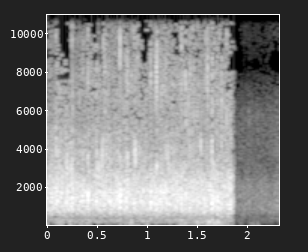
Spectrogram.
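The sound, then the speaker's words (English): An audience claps to welcome a speaker. The clapping is dense and steady, then cuts off abruptly near the end, leaving near silence. “Go ahead and put your hands together.”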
